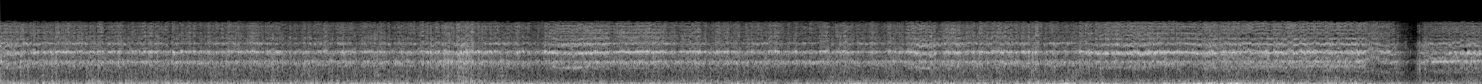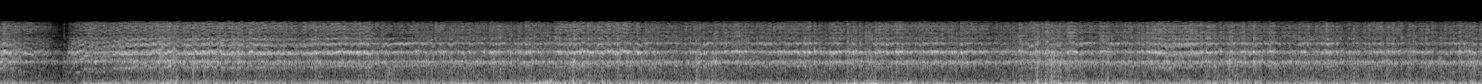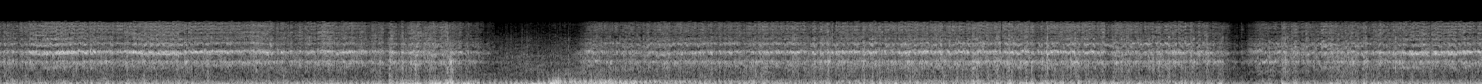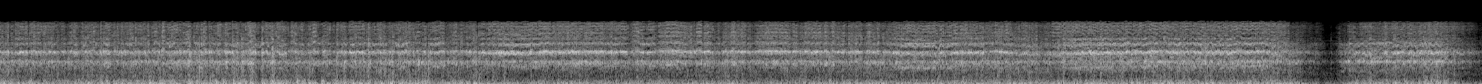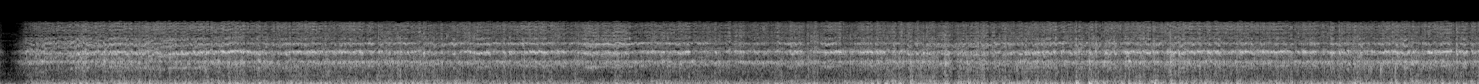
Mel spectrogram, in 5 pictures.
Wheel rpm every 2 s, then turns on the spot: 230, 230, 230, 230, 230, 230, 190, 110, 180, 230, 230, 230, 230, 230, 230, 220, 230, 70, 230, 240, 190, 180, 230, 230, 230, 230, 230, 210, 140, 110, 200, 230, 230, 230, 220, 240, 230.
none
